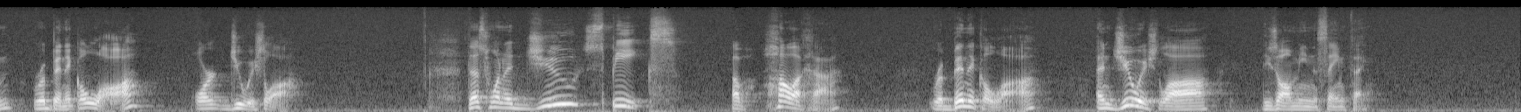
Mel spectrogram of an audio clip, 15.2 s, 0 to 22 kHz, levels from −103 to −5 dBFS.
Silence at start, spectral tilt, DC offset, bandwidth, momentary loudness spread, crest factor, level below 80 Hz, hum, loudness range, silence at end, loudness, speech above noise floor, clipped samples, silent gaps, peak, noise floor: 0 s; -6 dB/octave; under 0.1%; 16.5 kHz; 16 LU; 18 dB; -48 dBFS; none; 6 LU; 1.5 s; -19 LUFS; 31 dB; under 0.1%; none; -2 dBFS; -49 dBFS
